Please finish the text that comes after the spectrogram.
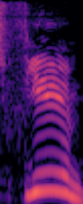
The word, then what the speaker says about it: Fum: It's Fume. That's spelled F-U-M, but pronounced like there's an E on the end, but the E isn't there.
